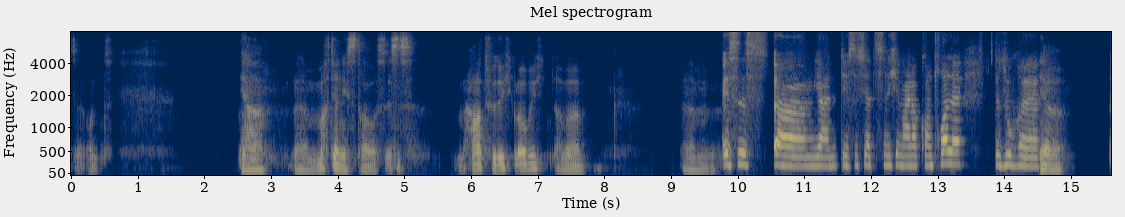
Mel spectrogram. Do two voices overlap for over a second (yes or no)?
no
